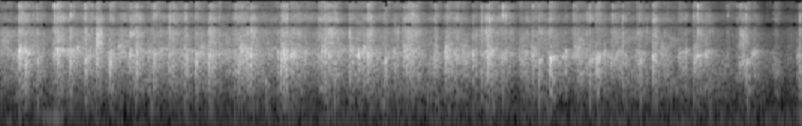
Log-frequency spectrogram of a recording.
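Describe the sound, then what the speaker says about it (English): A crowd at an outdoor groundbreaking ceremony for a village housing project claps steadily and densely, a sustained round of applause that stays close and even throughout with no voices over it. "They owe a huge round of applause for what Birtco did."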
